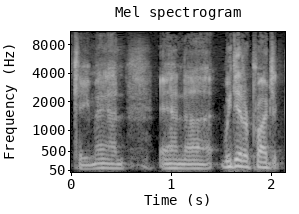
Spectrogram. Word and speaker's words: Cayman: As a Southerner, I call it Cayman, but it's really pronounced Cayman.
